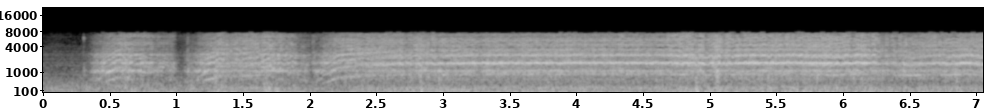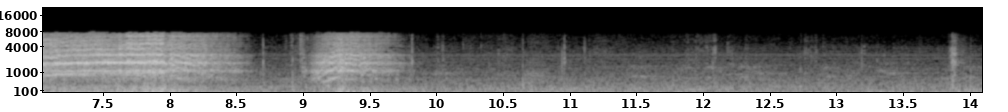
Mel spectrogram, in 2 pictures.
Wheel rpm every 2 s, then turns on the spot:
50, 180, 230, 220, 60, 0, 0.
none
